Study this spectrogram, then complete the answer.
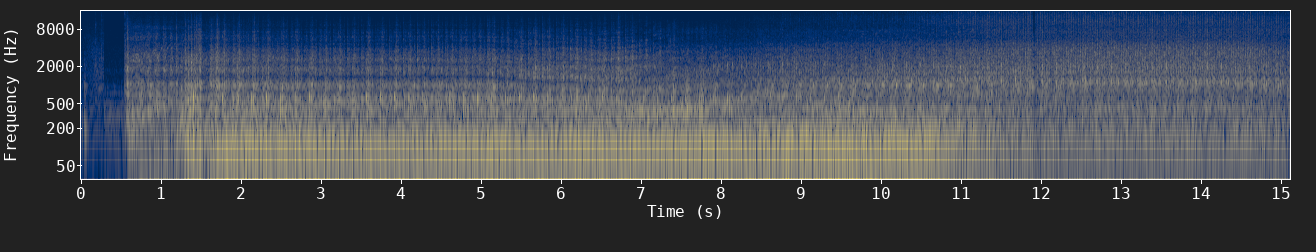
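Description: A Ford F-250 pickup engine, damaged after a jump, cranks and catches, then settles into a steady, loud idle that runs on with a low, even rumble.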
